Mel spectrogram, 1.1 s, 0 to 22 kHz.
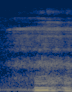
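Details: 7-month-old Labrador snoring during a nap after a morning run; brief low, buzzing snore starting partway through after quiet breathing.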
